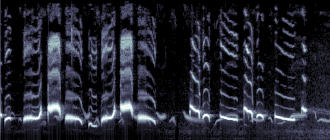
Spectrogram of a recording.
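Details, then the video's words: Chinese hwamei, an old wild bird, sings shifting phrases to encourage young birds: a pure, ringing whistled series of repeated bending notes, a brief pause, then a similar run of slightly softer notes. "Tiếng chim họa mi mồi già rừng hót luyến láy đảo giọng liên tục, giúp kích chim bổi nhanh hót"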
